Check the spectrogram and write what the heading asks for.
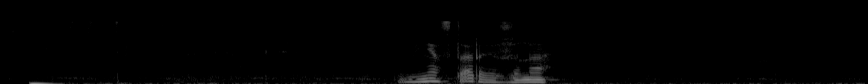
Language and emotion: Russian, sad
